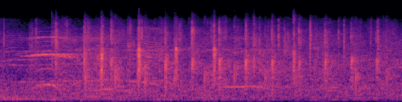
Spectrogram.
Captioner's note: applause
